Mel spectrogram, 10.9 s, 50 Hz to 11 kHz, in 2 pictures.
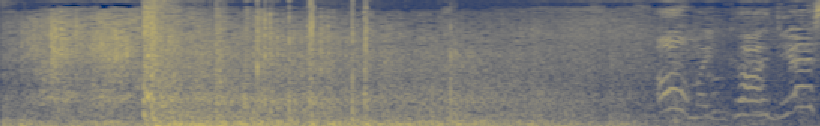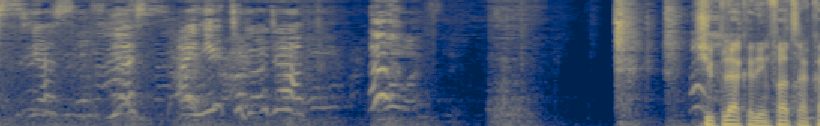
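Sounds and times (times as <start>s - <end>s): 
loud deep explosion from air raid: 0.0s - 4.7s
speech: 10.2s - 10.9s.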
